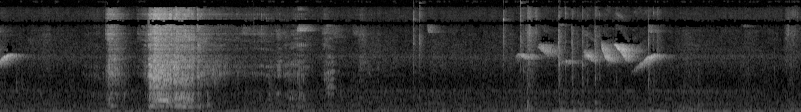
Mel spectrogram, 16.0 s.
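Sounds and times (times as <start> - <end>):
bird chirping: 0.0 - 0.7, 8.3 - 9.1, 10.1 - 15.3
faint clicks: 8.2 - 8.6.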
